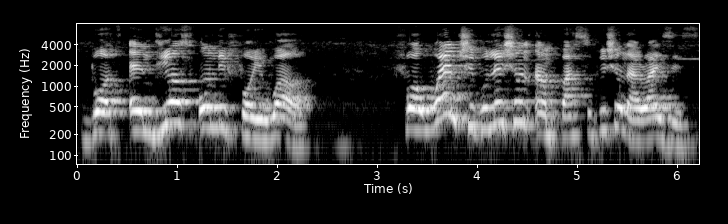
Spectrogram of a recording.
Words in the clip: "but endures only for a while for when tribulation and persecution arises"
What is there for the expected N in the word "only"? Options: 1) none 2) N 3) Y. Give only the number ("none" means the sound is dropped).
2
